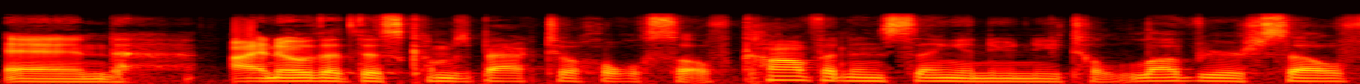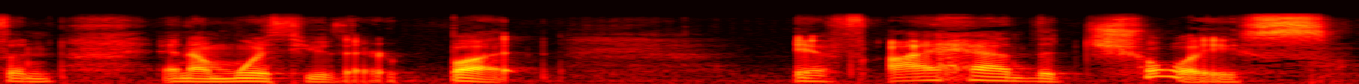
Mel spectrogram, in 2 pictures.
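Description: A man talks into a close microphone in a relaxed, conversational way, musing aloud to his listeners. His voice sits a little low, and the sound is dry, with no room around it. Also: normal speed, no room sound. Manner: reflective, conversational, self-aware. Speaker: audio show host. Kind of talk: casual solo talk. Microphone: close studio microphone.

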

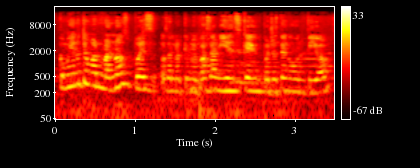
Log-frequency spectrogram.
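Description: A woman's voice: fairly high pitch, rapid-fire. A woman chatting as a podcast co-host, hesitant with many fillers. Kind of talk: casual chat.

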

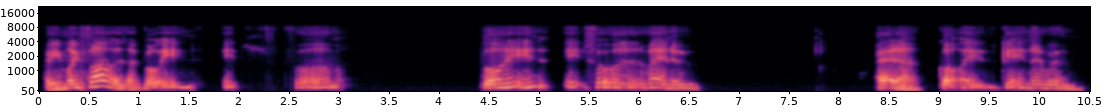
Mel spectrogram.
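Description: A man's voice: high-pitched, slow, creaky, pauses often, heavily acted. A man acting a vengeful, crazed young woman in a horror radio play, speaking obsessively and repeating herself. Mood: tense, threatening.

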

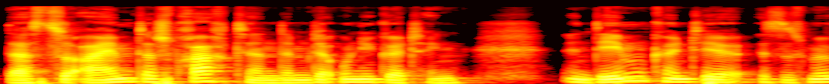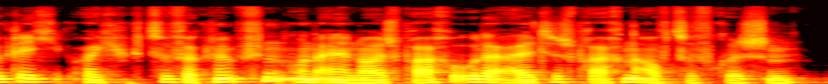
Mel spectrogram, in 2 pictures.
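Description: A man's voice: medium pitch, moderate pace. Young male student radio reporter. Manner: scripted, even narration with interview questions. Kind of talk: read-out radio feature narration.

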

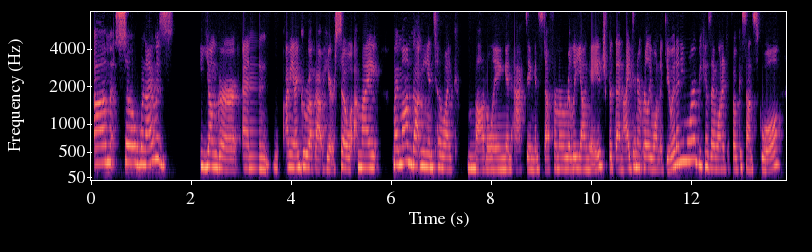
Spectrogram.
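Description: A woman's voice: medium pitch, normal speed. A young woman, an actress answering interview questions casually, full of "like" and "um". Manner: casual, many fillers like "like" and "um". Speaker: actress, guest.

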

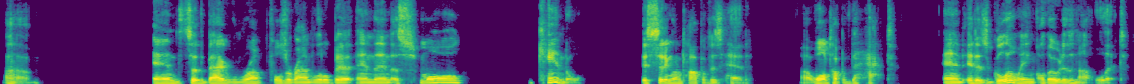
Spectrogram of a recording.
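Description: A man narrating as game master in a tabletop game, relaxed and hesitant, with many fillers. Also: medium pitch, a little slow, gravelly, pauses often.

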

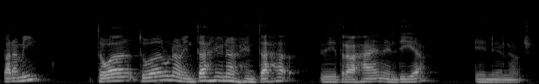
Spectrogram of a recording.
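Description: A man co-hosting a casual podcast chat, animated and laughing often, acting out quoted clients in lively bursts. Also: mid-range voice, fast. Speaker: podcast co-host.

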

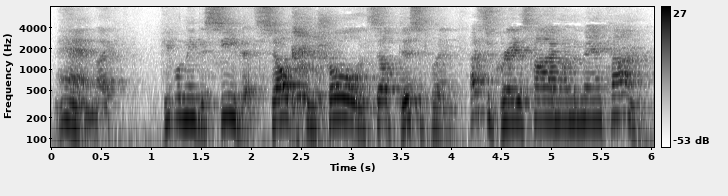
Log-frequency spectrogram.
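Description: A man giving a profane, impassioned motivational talk about sobriety, dropping from low muttering to loud emphatic preaching in casual slang. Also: lively intonation, normal speed. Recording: very echoey room.

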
